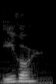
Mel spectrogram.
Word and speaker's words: Igor: We got Tyler Creator with his album Igor. I said that right, Igor? – Yeah. yeah. yeah.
